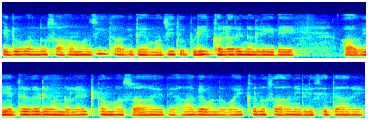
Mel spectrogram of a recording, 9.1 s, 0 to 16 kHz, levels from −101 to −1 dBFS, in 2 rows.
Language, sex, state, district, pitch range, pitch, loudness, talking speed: Kannada, male, Karnataka, Dakshina Kannada, 145-155 Hz, 150 Hz, -16 LUFS, 145 wpm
